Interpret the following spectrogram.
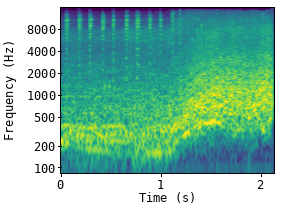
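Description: A track playing from a vinyl record on a turntable slows and drops in pitch as the record is held back by hand. About a second in it turns into a scratchy, whooshing smear as the vinyl is dragged back and forth under the needle to cue up the first bass beat.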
